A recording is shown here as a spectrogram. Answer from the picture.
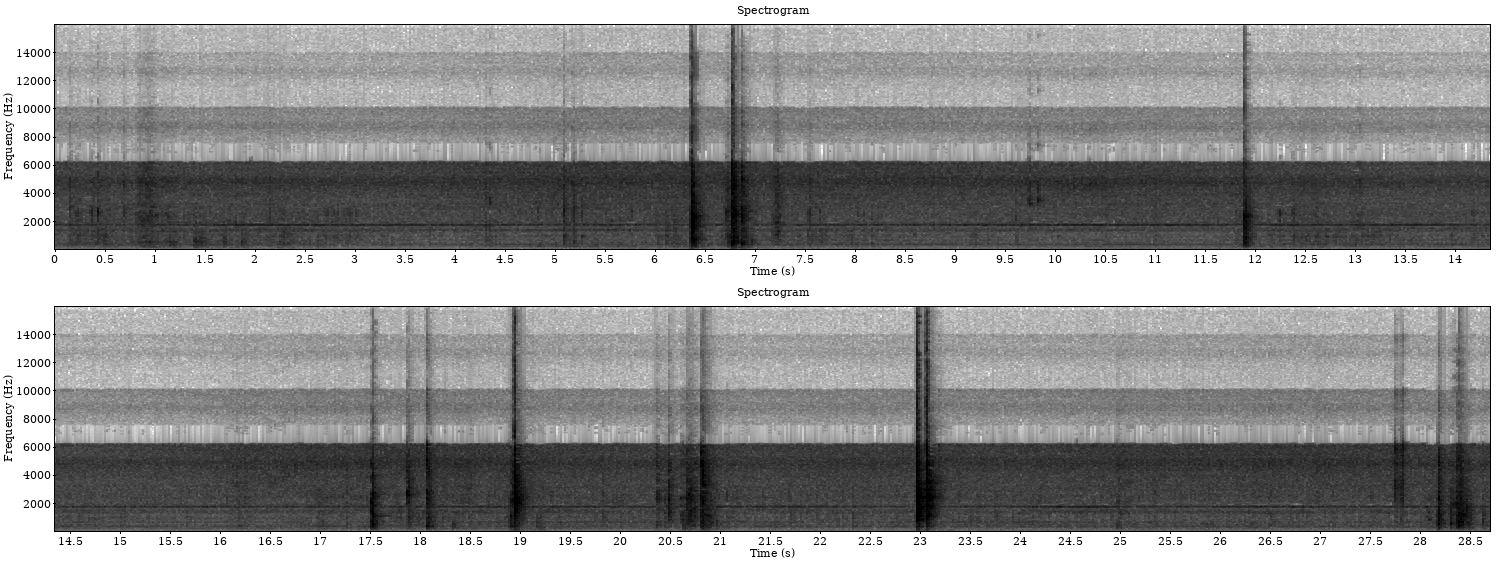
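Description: Benchtop drill press running steadily while small pilot holes are drilled into a wooden block, with several sharp knocks scattered through.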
